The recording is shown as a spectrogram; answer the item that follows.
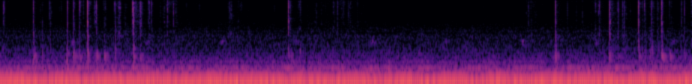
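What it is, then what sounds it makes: Laptop keyboard with plastic keys. Fingertips of both hands tap lightly on the black plastic keycaps of a MacBook Pro laptop keyboard set in an aluminum body, resting on a wooden desk. Quick, irregular bursts of short, dry, bright clicks come in clusters over a steady low hum.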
